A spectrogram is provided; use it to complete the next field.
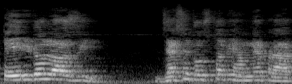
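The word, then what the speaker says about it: Pteridology: बात करते हैं टेरिडोलॉजी, जैसे दोस्तों अभी हमने पढ़ा था ब्रायोलॉजी, सेम उसी प्रकार टेरिडोलॉजी होता है, टी इसमें साइलेंट रहता है।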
